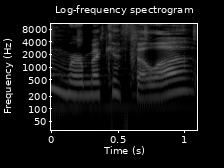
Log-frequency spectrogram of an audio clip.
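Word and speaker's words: Myrmecophila: or a different genus i think it's pronounced mirror micellar mirror michela it's actually myrmakafilla which is one of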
